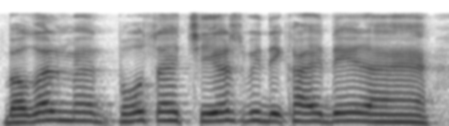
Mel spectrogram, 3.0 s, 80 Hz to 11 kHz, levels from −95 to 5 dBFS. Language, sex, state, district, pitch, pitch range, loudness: Hindi, male, Jharkhand, Garhwa, 205 Hz, 190-220 Hz, -15 LUFS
